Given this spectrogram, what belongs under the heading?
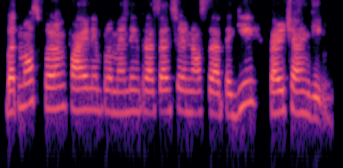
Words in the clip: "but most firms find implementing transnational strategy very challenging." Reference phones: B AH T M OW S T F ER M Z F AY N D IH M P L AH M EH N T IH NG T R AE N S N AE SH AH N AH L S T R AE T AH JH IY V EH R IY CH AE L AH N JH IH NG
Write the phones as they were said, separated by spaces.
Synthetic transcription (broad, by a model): B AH T M OW S T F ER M F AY N IH M P L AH M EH N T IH NG T R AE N S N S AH N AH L S T R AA T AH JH IY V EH R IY CH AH N JH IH NG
